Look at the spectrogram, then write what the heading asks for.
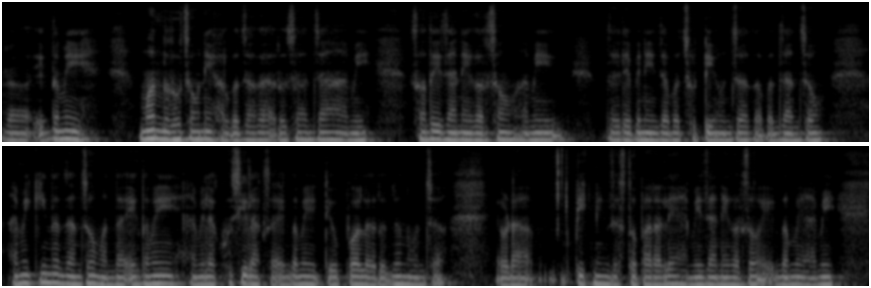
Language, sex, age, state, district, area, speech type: Nepali, male, 18-30, West Bengal, Kalimpong, rural, spontaneous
